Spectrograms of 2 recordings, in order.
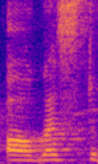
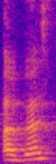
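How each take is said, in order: First: The word is said with English vowel sounds. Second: The word is said with Hindi vowel sounds. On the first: "English में आप अगस्त बोलोगे" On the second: "Hindi में आप अगस्त बोलोगे"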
